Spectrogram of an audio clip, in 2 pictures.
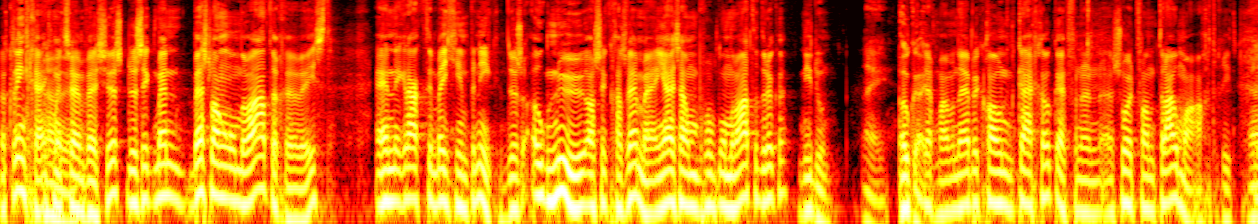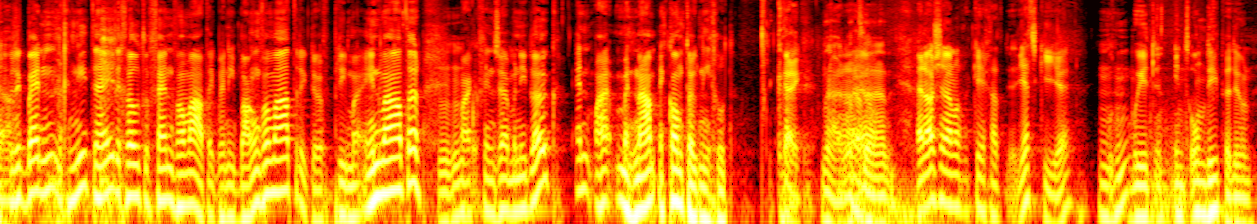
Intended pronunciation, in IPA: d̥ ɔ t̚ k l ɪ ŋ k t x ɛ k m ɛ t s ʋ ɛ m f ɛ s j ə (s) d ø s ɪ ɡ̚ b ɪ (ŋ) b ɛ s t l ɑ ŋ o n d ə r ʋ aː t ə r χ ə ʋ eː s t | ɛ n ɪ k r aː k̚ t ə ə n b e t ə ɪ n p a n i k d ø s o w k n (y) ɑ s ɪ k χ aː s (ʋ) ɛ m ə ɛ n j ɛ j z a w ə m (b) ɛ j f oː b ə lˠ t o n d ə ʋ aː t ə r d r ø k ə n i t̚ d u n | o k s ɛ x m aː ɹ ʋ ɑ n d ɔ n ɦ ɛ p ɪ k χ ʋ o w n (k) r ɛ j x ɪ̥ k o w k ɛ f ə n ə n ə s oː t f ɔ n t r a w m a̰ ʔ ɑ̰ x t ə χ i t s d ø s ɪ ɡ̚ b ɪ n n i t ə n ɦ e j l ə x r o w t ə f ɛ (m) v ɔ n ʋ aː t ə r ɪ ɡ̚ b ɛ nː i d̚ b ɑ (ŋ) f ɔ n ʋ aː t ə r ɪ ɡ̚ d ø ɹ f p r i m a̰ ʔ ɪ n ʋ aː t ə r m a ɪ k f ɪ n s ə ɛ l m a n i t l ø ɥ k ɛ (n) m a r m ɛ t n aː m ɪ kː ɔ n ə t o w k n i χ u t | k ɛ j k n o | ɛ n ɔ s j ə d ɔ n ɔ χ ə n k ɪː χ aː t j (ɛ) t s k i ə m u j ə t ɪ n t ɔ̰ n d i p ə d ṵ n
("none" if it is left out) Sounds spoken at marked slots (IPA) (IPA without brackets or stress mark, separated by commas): s, n, y, ʋ, b, k, n, ŋ, n, ɛ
